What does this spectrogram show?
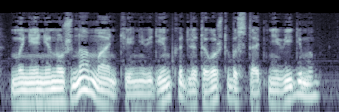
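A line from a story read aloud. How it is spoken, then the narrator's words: Soft. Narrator (Russian): мягко произнес Дамблдор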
